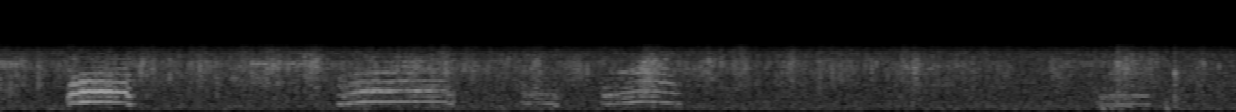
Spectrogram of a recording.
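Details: Siamese kitten meowing while playing, giving about five short harmonic meows spaced unevenly over nine seconds, some flat and some bending down at the end, over a steady low background hiss.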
